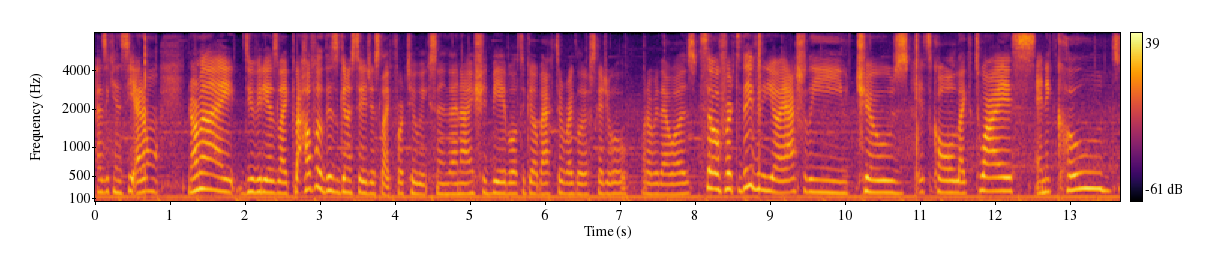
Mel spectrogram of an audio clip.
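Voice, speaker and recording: With music in the background, a woman at a medium pitch talks at a fairly quick pace with a non-native accent. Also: ordinary pitch variation, hardly any pauses. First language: not English. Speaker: K-pop reaction youtuber. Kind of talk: casual reaction video chat. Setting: home apartment.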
